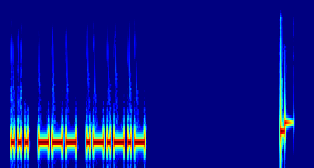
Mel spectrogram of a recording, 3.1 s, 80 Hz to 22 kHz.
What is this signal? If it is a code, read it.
Morse code, heard as a keyed tone, about 36 wpm, 700 Hz. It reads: SO.
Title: Sentences from Top 1000 Words - Review Part 1 - 35wpm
